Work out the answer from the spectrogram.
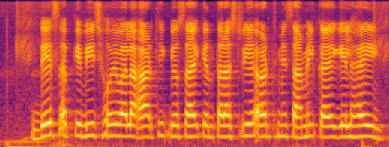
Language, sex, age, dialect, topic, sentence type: Magahi, female, 31-35, Western, banking, statement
